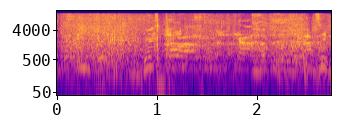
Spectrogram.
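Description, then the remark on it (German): A big splash as a stranded whale drops into the water on its own, followed by sloshing, with voices and chuckling running over it throughout. “Der ist allein hineingesprungen.”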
